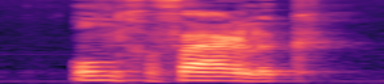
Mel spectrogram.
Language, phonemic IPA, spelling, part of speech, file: Dutch, /ˌɔŋɣəˈvarlək/, ongevaarlijk, adjective, Nl-ongevaarlijk.ogg
- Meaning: harmless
